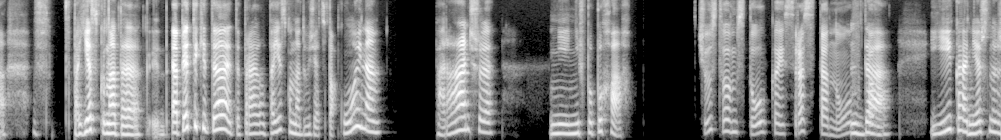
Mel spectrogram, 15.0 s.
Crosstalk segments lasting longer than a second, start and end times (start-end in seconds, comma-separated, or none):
none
